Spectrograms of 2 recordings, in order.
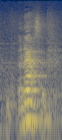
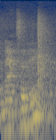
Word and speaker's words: anatomy: So we can compare the adjective anatomic with the noun anatomy.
